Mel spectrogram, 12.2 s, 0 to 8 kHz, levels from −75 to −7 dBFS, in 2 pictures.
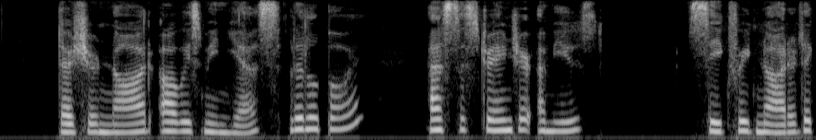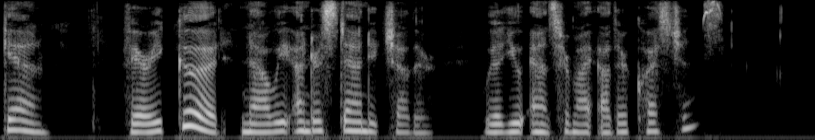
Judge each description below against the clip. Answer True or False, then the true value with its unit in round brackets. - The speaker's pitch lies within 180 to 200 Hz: True (190 Hz)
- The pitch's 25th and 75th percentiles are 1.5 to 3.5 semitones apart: True (3.2 semitones)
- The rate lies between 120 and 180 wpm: True (135 wpm)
